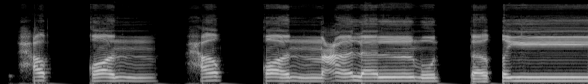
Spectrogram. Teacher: Ha pedas. Okey, tengah kerongkong disempitkan ha, kemudian qaf pun sama tebal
